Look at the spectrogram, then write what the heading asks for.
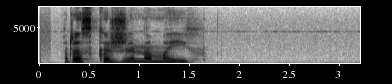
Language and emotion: Russian, neutral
